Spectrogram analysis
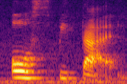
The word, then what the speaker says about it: hospital: you wanted to say Hospital you will say ospital even though it begins with Ace is silent okay let's see um hota hota in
